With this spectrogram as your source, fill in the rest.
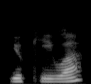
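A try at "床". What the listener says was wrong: So, yuki is snow. This word right here is yuka. Which is floor.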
